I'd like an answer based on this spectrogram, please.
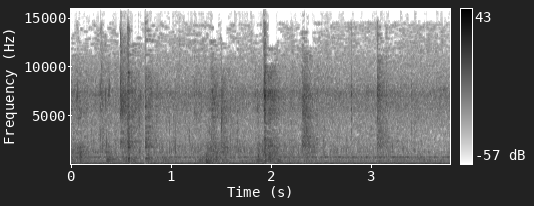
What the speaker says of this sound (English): So the chef is stirring the rice here with a little nice and gently stir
